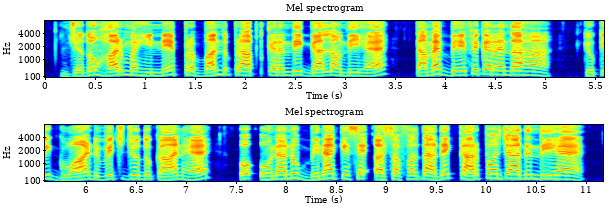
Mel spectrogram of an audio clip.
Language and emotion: Punjabi, happy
